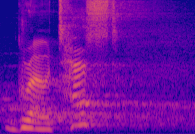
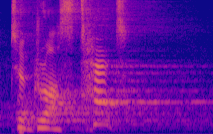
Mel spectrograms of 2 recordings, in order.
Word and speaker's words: Grosseteste: far as I'm concerned there is no official pronunciation of his name it may come as no surprise to you that nobody today speaks his native anglo-norman language as a mother tongue so you have a choice of so-called official pronunciations from gros test - gross tat - gross a tester you may have already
